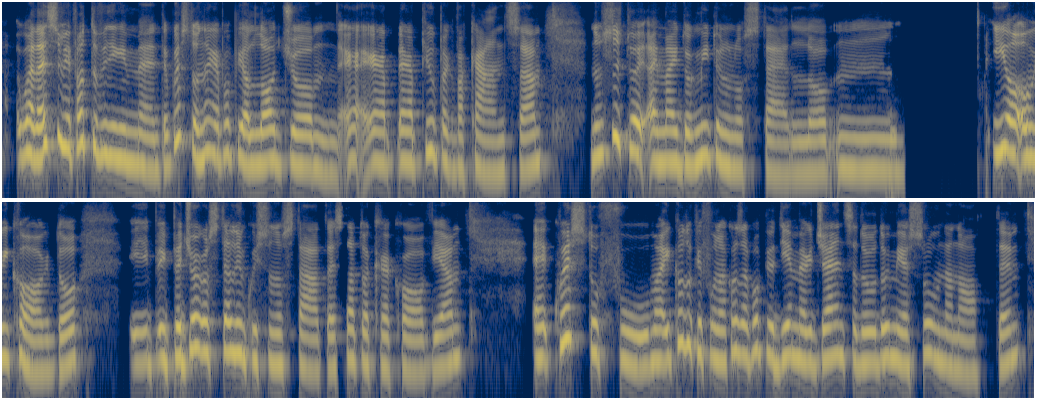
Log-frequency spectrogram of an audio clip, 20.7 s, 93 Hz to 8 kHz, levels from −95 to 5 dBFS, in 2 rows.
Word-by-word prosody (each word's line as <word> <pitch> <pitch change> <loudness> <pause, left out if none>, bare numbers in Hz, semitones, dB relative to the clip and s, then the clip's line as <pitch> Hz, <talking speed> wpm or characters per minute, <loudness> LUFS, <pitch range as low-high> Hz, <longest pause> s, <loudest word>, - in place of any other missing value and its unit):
guarda, 235 -1 +7
adesso 320 +7 +6
mi 315 - +8
hai 285 - +3
fatto 315 0 +2
venire 240 -3 +3
in 215 -2 +1
mente, 190 -2 -1
questo 350 - +2
non 235 +4 +2
era 245 - +1
proprio 240 -2 +1
alloggio, 205 -1 +2 0.2
era 210 +8 -2
era 205 +1 0
era 215 -1 +1
più 250 +5 -2
per 220 -5 -4
vacanza. 180 0 -3 0.6
Non 235 +2 0
so 255 - +1
se 355 - +4
tu 330 - -7
hai 215 -5 +4
mai 210 0 +2
dormito 220 +4 0
in 210 - +1
un 190 - -1
ostello, 170 -2 -5
mhmm, 180 -1 -5 0.9
io 270 +1 +5
ho 250 - +6
un - - +4
ricordo, 200 -2 -1 0.4
i 205 +1 -5
il 210 - -4
p - - -16
il 225 -1 +2
peggiore 265 +5 +4
ostello 260 0 +2
in 255 - +3
cui 220 -1 -3
sono 205 -1 -3
stata, 190 -3 -5
è - - -1
stato 205 +3 -4
a 200 - -2
Cracovia, 190 +2 -4 0.7
e 230 -1 +1
questo 350 0 +2
fu 210 -6 -2
ma 220 +1 0
ricordo 315 +10 +1
che 265 - -1
fu 245 -1 -5
una 215 -1 0
cosa 255 0 0
proprio 260 -1 -1
di 225 +2 0
emergenza, 230 0 0
dovevo 210 0 0
dormire 225 -2 0
solo 230 +6 -3
1 210 -4 -3
notte, 175 +5 -6
210 Hz, 190 wpm, -22 LUFS, 190-240 Hz, 0.9 s, mi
